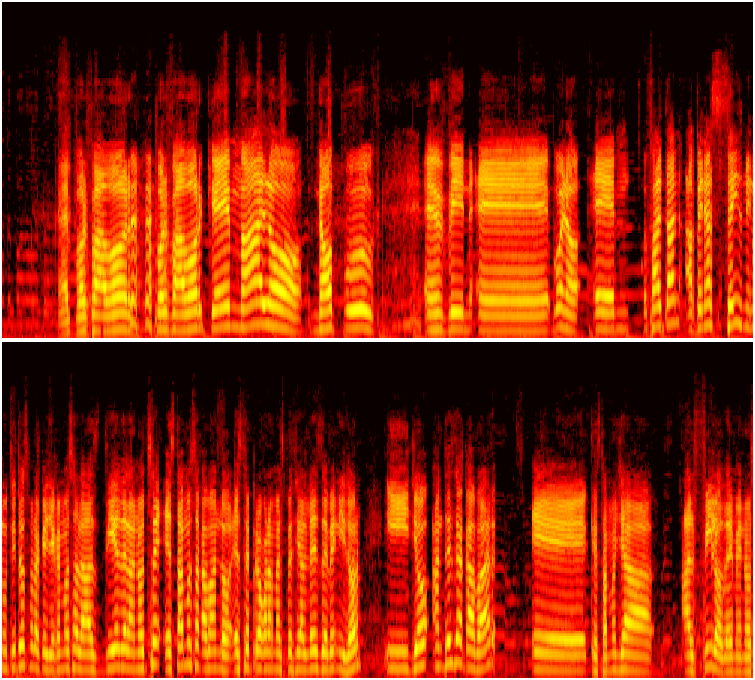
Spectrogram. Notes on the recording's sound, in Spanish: Programa especial en directo desde Benidorm con conexiones con varios puntos de la ciudad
